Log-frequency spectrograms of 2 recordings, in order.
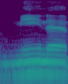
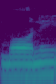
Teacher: There is the higher vowel from Proto-Germanic a1 like Biblical Gothic has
